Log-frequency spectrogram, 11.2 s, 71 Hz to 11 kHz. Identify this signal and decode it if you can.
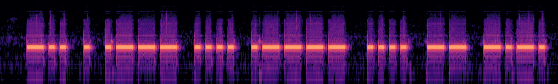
Morse code, heard as a keyed tone, about 11 wpm, 650 Hz. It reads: DE JH1HMC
